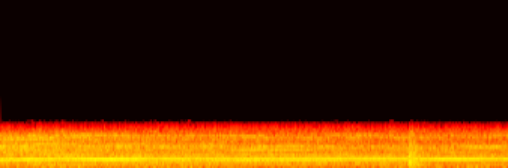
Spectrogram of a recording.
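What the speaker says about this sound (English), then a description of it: "Go get the Roomba." Roomba robot vacuum cleaner running nearby with a steady whirring hum and a brief bump near the end.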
